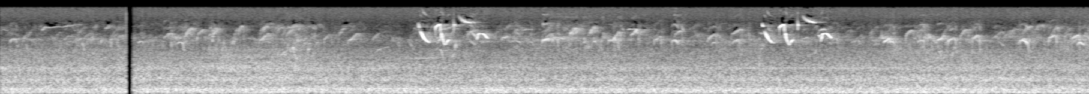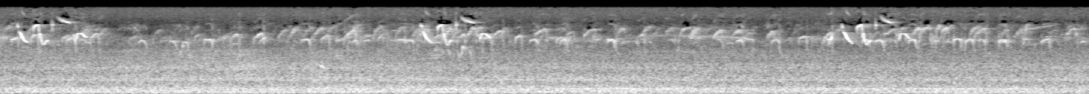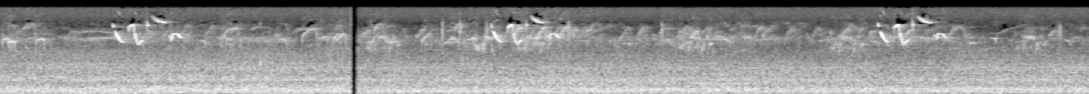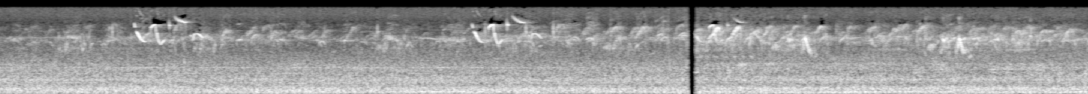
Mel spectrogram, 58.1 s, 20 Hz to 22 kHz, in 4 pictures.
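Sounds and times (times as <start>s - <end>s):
small birds chirping: 0.0s - 58.0s
steady background hum: 0.0s - 58.0s.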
